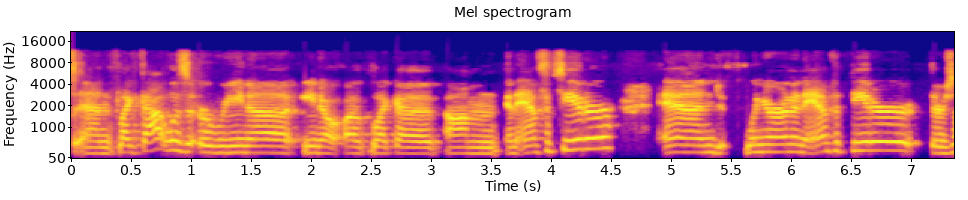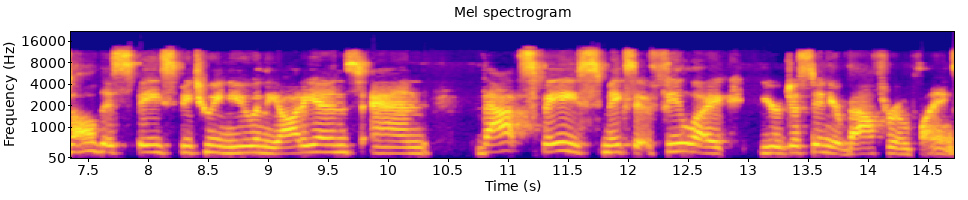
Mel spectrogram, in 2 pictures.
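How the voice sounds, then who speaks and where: Laughing Jersey woman, chatty guest. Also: medium pitch. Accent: New Jersey. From New Jersey. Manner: laughs often, chatty with many fillers. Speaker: guest, mindfulness teacher. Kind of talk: casual podcast interview.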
